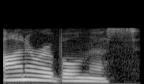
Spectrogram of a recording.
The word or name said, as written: honorableness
